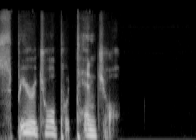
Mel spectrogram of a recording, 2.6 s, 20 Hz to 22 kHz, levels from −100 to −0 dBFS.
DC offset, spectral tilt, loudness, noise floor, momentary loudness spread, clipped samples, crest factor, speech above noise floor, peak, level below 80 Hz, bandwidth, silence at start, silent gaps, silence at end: under 0.1%; -5.5 dB/octave; -27 LUFS; -84 dBFS; 10 LU; under 0.1%; 20 dB; 57 dB; -8 dBFS; -52 dBFS; 16.5 kHz; 0 s; none; 1.1 s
